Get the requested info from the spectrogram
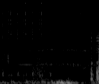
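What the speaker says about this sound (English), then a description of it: "And you can just type it in, honestly." Quiet rapid keystrokes on a laptop keyboard in tablet mode, a short run of light clicks followed by a couple of louder taps at the end, close and isolated.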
